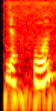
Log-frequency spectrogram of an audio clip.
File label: cantonese Japan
